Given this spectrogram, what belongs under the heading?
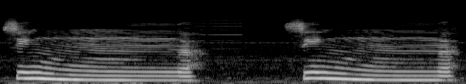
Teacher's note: The thing is the ng sound, you keep the ng sound very long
